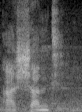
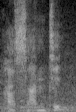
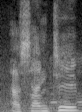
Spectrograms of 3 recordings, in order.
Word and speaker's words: Asante: The word Asante, it is often pronounced Ashanti, but the people themselves call themselves Asante. Asante because it is a Twi word.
